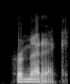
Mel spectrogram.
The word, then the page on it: hermetic: American English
